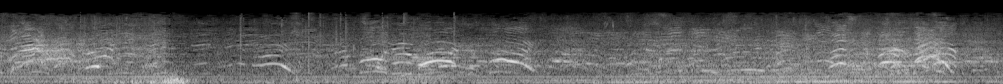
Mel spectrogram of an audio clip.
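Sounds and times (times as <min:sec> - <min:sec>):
women shouting: 0:03.6 - 0:10.0.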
